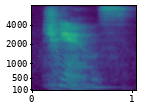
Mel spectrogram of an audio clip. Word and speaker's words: chance: Anche se questa parola ha l'origine francese, noi la pronunciamo chance.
